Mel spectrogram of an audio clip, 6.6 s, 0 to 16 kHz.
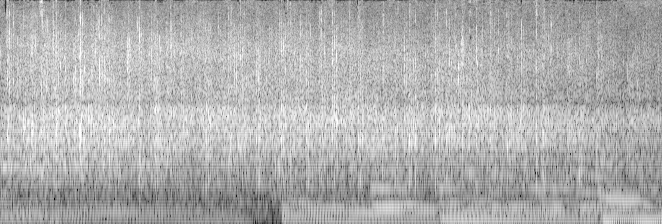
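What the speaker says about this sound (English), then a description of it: "Can we please have a huge round of applause and let this not stop?" Applause at a stock exchange ceremony marking a company's 30-year listing, continuous crowd clapping carrying on under loud sustained event music with shifting chords.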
